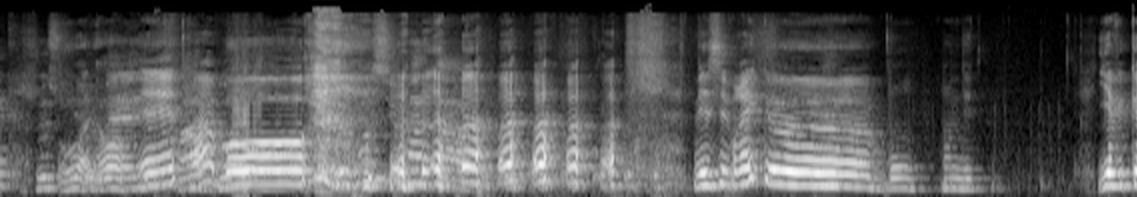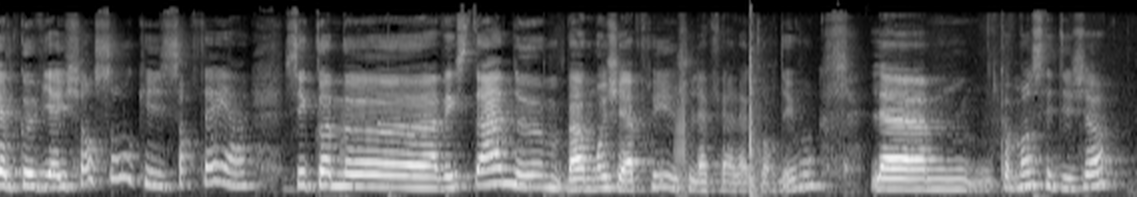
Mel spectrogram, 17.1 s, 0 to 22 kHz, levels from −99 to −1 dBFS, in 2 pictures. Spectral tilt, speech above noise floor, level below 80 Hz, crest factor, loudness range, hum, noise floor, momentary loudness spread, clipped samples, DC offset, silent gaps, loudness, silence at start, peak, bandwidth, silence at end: -4.5 dB/octave; 46 dB; -60 dBFS; 18 dB; 5 LU; none; -63 dBFS; 19 LU; under 0.1%; under 0.1%; none; -18 LUFS; 0 s; 0 dBFS; 18 kHz; 0.2 s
